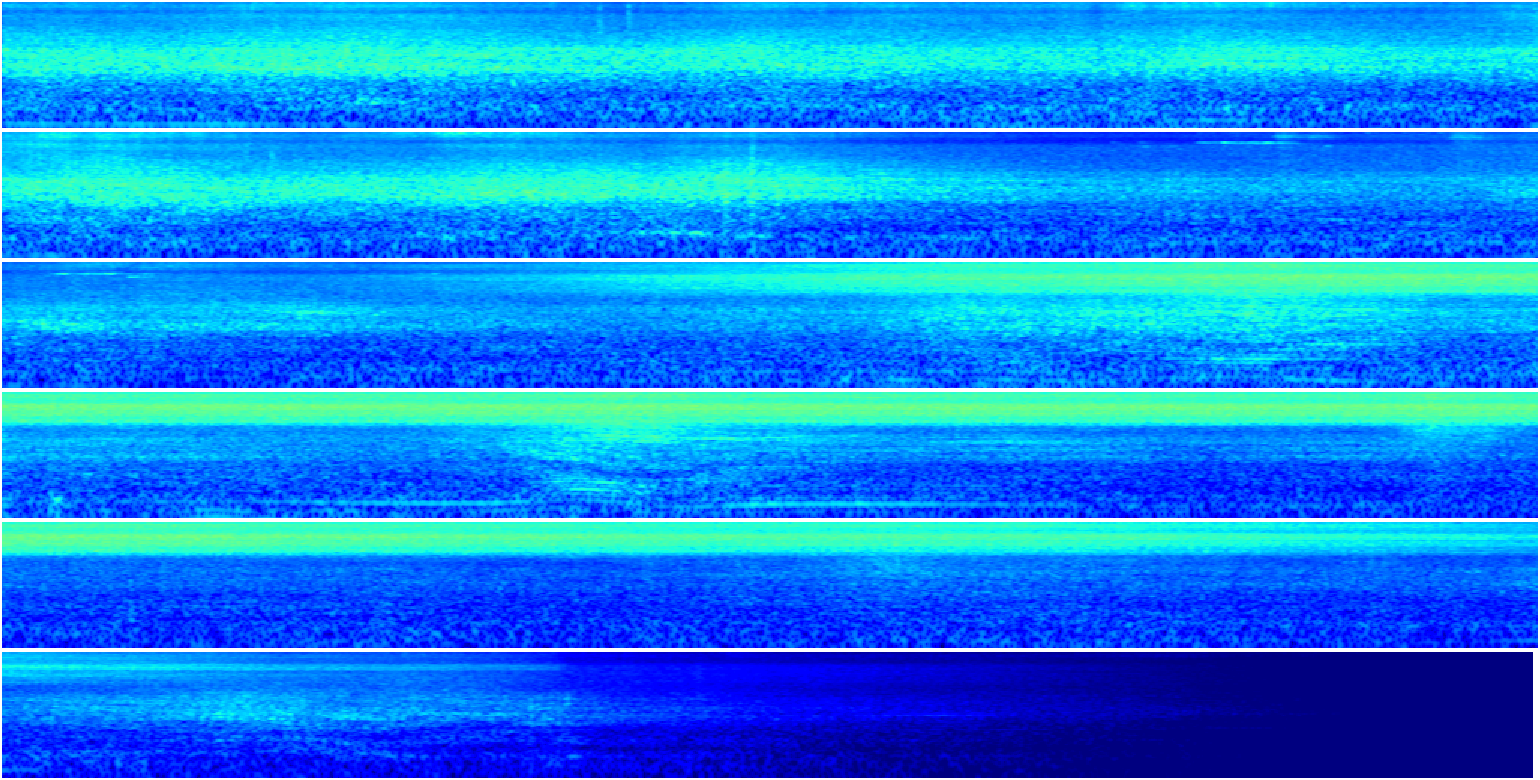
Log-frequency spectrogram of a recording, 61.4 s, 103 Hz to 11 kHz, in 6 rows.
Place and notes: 대한민국 서울특별시 서초구 서초대로 389 - Bus stop, Cicada
Bus stop, Cicada
버스정류장, 매미 울음소리
9 August 2019, ~13:00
